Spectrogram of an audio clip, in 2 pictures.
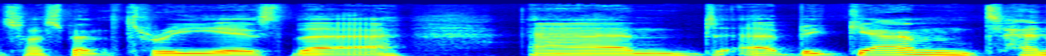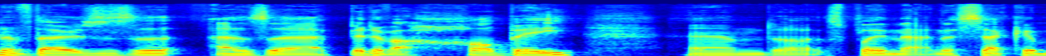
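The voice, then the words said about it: Mixed northern English accent. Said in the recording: “I have an accent. But yeah, it's an English accent. A place called Leeds in the north of England ... it's northern, but it's a bit mixed up”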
